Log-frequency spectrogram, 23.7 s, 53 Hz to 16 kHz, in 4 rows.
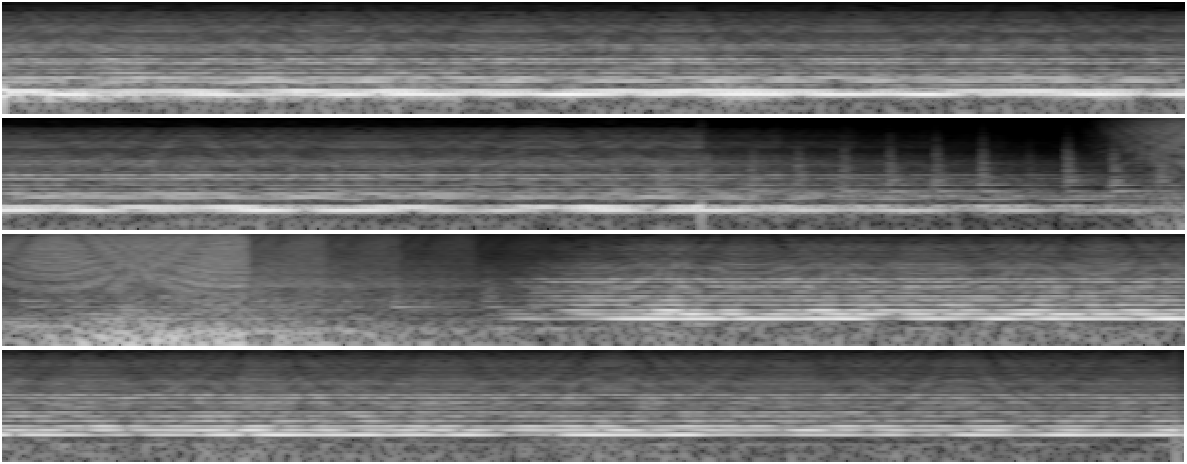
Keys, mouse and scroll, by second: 0.2 click, 0.6-2.9 drag, 3.7-4.3 drag, 13.6 click, 17.4 click, 17.9 click, 18.9 click.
